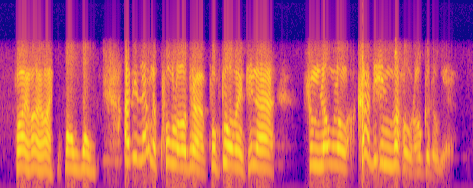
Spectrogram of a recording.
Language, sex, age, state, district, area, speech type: Manipuri, male, 60+, Manipur, Imphal East, rural, conversation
